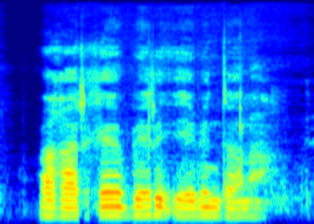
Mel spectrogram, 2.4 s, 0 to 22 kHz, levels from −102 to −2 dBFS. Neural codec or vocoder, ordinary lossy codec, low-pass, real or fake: vocoder, 44.1 kHz, 128 mel bands, Pupu-Vocoder; none; none; fake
